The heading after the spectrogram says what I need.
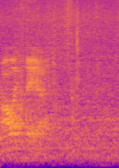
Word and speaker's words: aletheia: of the English spelling, but it's the word aletheia.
